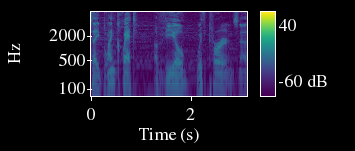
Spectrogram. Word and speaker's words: blanquette: It's a blanquette of veal with prunes. Now, it's pronounced like this. Blanket. Pigs in blankets.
